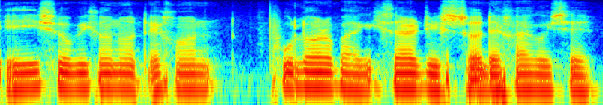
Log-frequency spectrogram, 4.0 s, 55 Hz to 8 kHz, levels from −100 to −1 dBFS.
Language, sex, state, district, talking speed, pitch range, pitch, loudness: Assamese, male, Assam, Kamrup Metropolitan, 120 wpm, 115-130 Hz, 125 Hz, -17 LUFS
